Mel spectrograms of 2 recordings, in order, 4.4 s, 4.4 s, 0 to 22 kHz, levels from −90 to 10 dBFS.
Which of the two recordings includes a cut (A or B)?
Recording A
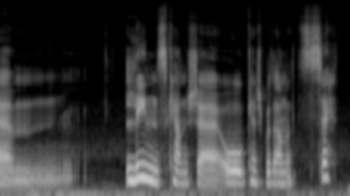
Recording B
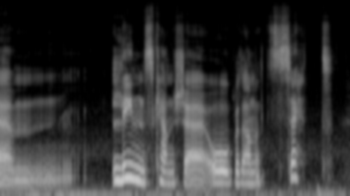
B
